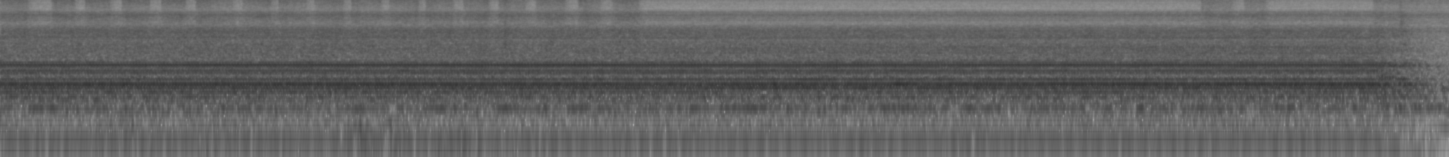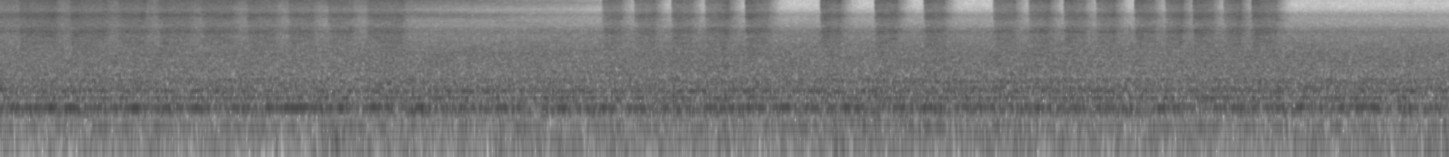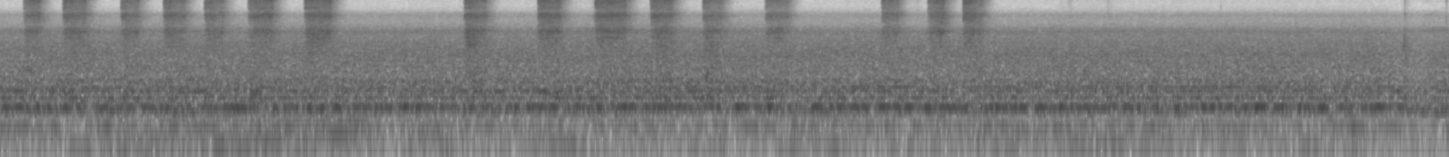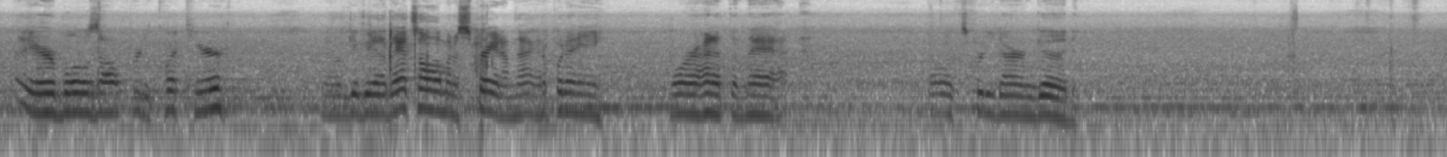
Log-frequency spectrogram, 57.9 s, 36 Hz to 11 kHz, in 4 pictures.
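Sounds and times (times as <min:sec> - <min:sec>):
spray gun hissing: 0:00.0 - 0:06.6, 0:11.9 - 0:12.8, 0:13.7 - 0:27.4, 0:29.2 - 0:32.4, 0:33.6 - 0:37.0, 0:37.8 - 0:38.9
steady machine hum: 0:00.0 - 0:57.9.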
